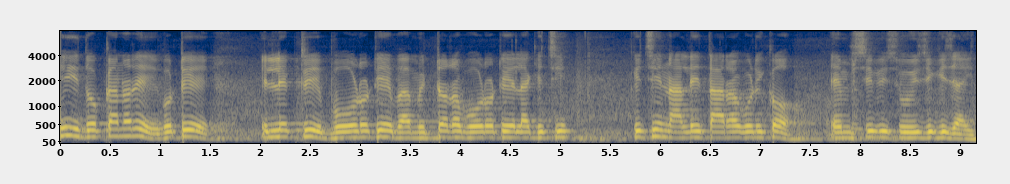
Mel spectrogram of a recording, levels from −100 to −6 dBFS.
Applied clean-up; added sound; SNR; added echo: none; none; none; none.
